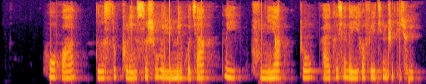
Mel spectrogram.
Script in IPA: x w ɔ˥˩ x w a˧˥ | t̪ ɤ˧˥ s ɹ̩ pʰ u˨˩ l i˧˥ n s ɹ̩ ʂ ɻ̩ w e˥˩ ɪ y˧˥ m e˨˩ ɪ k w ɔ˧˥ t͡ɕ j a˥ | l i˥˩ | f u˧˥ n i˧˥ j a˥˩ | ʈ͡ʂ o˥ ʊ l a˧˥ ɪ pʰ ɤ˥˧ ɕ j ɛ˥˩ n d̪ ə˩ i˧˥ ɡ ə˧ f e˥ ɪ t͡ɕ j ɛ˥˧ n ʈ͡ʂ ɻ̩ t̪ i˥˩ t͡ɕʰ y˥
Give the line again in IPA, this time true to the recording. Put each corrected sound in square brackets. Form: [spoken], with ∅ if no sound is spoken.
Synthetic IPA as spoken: x w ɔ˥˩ x w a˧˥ | t̪ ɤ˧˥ s ɹ̩ pʰ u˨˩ l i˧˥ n s ɹ̩ ʂ ɻ̩ w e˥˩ ɪ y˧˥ m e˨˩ ɪ k w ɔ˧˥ t͡ɕ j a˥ | l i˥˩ | f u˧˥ n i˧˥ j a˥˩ | ʈ͡ʂ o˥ ʊ l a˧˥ ɪ [kʰ] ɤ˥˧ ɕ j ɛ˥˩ n d̪ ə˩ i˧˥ ɡ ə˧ f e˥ ɪ t͡ɕ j ɛ˥˧ n ʈ͡ʂ ɻ̩ t̪ i˥˩ t͡ɕʰ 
